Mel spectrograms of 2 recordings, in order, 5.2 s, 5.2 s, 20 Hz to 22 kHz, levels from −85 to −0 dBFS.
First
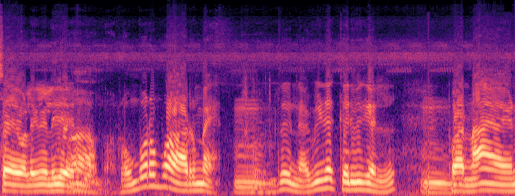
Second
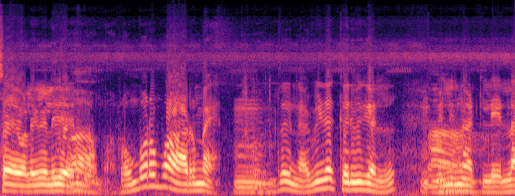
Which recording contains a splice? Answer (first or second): second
